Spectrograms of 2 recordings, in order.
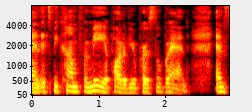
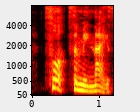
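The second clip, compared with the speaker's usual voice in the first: put-on Brooklyn accent; 3 semitones higher than usual. Turning to the guest's new book, says it in Brooklyn accent. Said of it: "I say it with my Brooklyn accent".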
